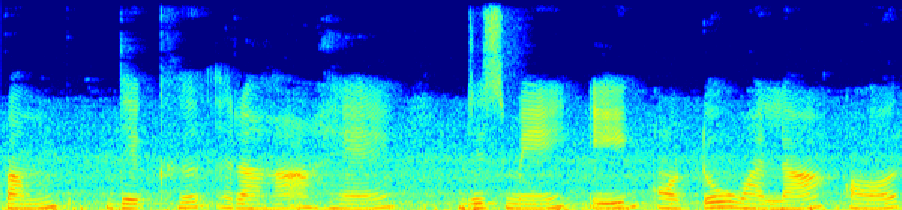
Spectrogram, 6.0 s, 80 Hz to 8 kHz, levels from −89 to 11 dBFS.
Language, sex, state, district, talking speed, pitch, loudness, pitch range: Hindi, female, Madhya Pradesh, Umaria, 90 wpm, 175 Hz, -19 LUFS, 165-190 Hz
